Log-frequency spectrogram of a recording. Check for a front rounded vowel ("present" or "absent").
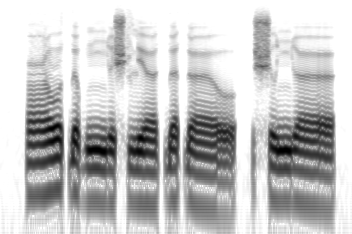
present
